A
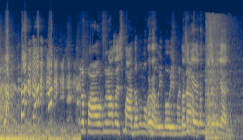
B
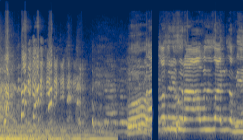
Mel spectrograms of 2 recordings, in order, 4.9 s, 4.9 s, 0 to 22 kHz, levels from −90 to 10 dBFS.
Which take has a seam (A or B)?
A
